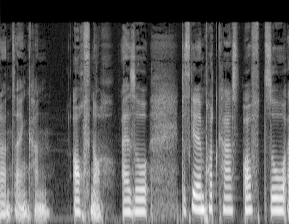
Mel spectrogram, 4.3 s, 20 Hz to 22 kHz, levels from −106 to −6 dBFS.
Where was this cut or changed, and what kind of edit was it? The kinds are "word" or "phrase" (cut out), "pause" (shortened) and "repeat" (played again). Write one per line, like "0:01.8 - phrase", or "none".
0:01.3 - word
0:02.9 - word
